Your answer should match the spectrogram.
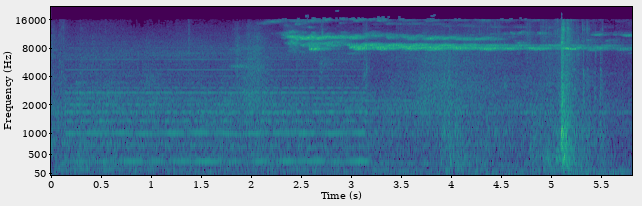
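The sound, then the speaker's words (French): A metro train rolls steadily along the rails with a constant low rumble and humming motor whine, a thin high squeal creeping in, and a single sharp clack near the end. “Attardons-nous aujourd'hui sur cette notion et voyons comment rentabiliser vos trajets quotidiens dans le train ou dans le métro.”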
